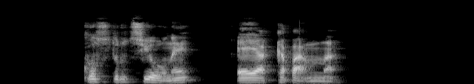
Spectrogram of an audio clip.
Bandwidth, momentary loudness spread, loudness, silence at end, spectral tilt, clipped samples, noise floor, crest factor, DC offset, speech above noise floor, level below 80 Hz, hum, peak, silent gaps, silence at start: 10 kHz; 13 LU; -19 LUFS; 1.4 s; -3 dB/octave; under 0.1%; -84 dBFS; 22 dB; under 0.1%; 66 dB; -62 dBFS; none; 0 dBFS; none; 0.85 s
